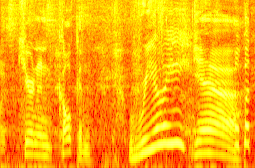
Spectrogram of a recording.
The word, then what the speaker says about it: Kieran: No, I can tell you, I will say Kieran Culkin. Really? Yeah. Well, but that was your fault. It was, no, I was a contributing factor, but it was not my fault. Yeah, well, Kieran, not Kiernan.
